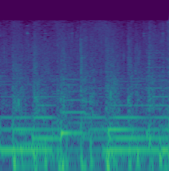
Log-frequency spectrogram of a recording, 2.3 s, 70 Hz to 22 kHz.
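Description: Horse hooves clip-clopping at a steady walk in Red Dead Redemption 2, close and moderately loud, with a tonal musical bed underneath and no speech.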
